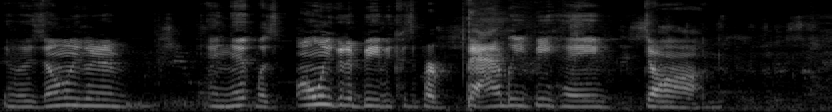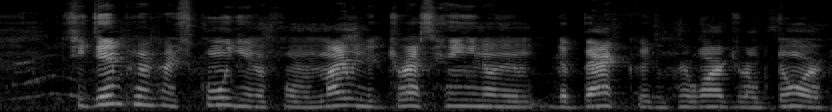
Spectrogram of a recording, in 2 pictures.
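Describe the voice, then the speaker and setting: A woman's voice: medium pitch, moderate pace, poor audio. A woman reading a children's storybook aloud as a read-along storyteller, stumbling now and then over the text.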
